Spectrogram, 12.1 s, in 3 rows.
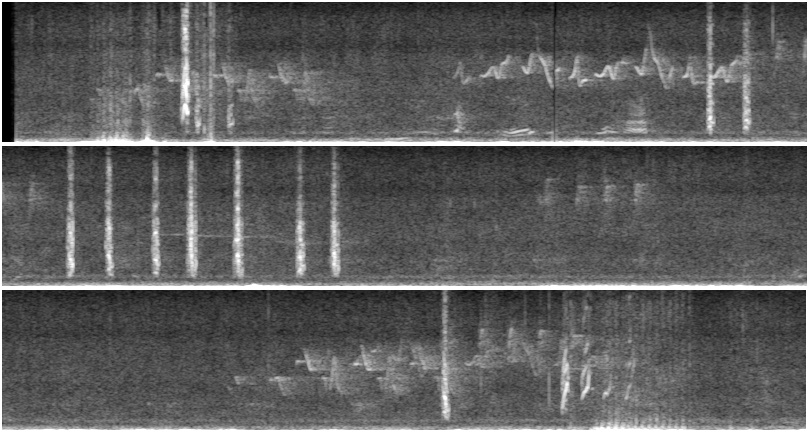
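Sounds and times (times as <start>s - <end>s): sharp ticking bird calls: 0.7s - 1.5s, 2.4s - 5.9s, 9.6s - 11.5s
high bird warbling: 2.3s - 5.8s, 10.0s - 11.5s.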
